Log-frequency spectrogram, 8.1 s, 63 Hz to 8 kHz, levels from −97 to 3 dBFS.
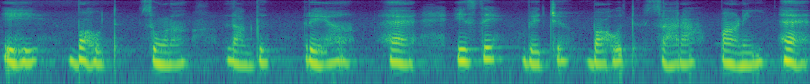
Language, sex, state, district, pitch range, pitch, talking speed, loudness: Punjabi, female, Punjab, Kapurthala, 210-235 Hz, 225 Hz, 95 wpm, -19 LUFS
